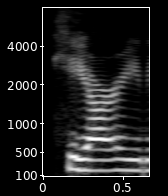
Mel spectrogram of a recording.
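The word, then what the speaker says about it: Chiari: It's um Kiari malf for let me spell it for you.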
